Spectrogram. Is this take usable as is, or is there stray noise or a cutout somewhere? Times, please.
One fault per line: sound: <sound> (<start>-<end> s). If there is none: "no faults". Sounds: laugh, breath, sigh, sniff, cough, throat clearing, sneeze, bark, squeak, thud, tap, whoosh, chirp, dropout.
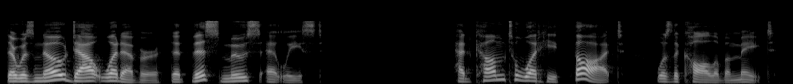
no faults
